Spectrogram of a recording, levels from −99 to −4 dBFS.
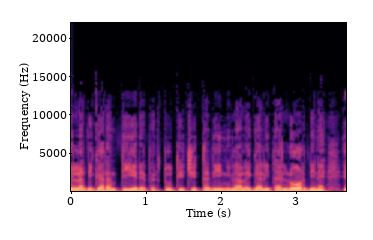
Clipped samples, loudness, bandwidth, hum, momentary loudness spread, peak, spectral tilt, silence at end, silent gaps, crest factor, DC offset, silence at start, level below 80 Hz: under 0.1%; -22 LUFS; 10.5 kHz; none; 7 LU; -6 dBFS; -8 dB/octave; 0 s; none; 14 dB; under 0.1%; 0 s; -60 dBFS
